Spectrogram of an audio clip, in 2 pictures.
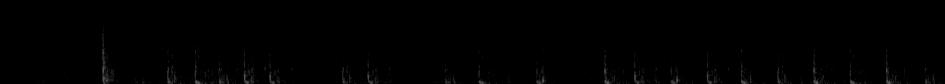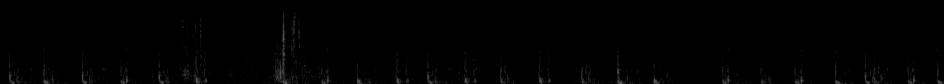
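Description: A figure crawls through dry grass with steady rustling steps.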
